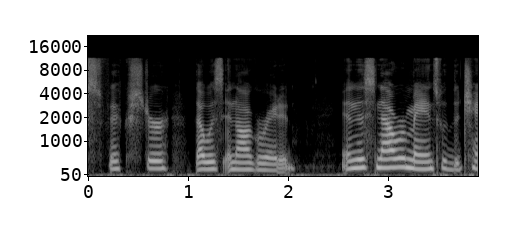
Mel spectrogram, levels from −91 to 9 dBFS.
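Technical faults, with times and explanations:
No technical faults can be heard in the speech recording; the signal level, continuity and timing stay steady with no disruptions at any point.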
